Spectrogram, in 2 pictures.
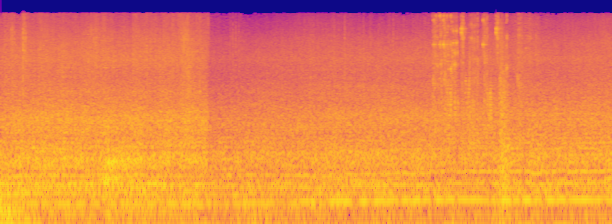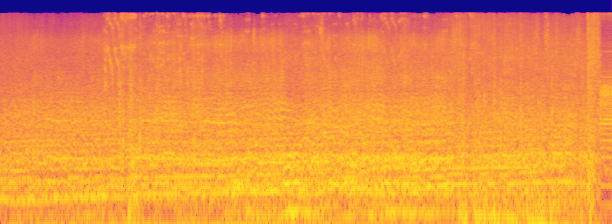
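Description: Loud, dense buzzing of a huge swarm of bees, many wingbeat tones merging into one steady drone. It dips a little about three seconds in and grows louder toward the end.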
